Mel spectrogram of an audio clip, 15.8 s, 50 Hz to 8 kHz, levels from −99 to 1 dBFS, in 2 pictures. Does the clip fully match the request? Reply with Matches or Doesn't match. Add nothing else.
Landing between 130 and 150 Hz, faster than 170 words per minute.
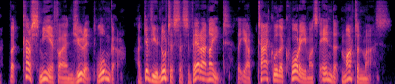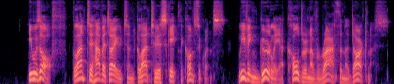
Matches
